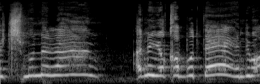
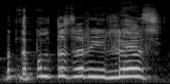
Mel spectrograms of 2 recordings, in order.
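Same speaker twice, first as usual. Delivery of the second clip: usual speaking voice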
